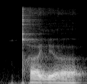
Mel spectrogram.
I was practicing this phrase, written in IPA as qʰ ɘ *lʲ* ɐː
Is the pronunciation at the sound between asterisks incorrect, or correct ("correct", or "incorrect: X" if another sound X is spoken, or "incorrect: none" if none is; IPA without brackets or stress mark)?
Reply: correct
